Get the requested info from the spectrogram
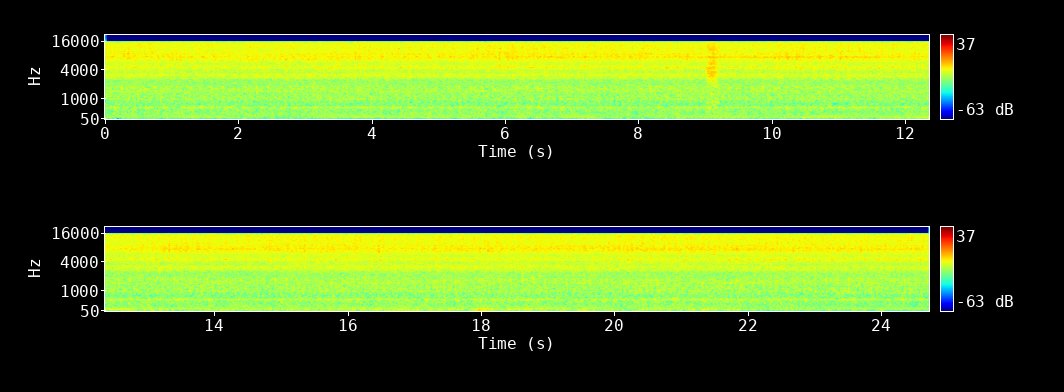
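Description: Steady hum of a car engine idling, with a small click and a light knock partway through.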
